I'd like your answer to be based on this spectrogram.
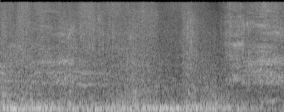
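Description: A burst of fire from the Incendio spell cast in Hogwarts Legacy, a loud whooshing, rumbling blast that roars steadily and slowly fades over a few seconds.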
